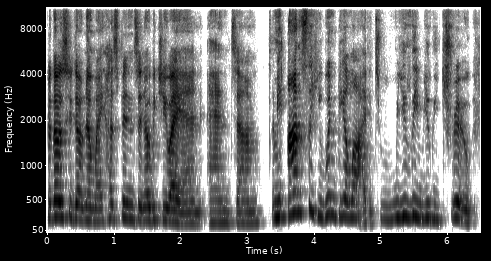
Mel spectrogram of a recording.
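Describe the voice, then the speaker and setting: A woman with an American accent speaks at a fairly quick pace with hardly any pauses, her pitch medium and her intonation lively. It is a plain, everyday voice. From New York, Spring Valley area. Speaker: bone health educator and podcast host. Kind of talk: casual chat with live webinar audience.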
